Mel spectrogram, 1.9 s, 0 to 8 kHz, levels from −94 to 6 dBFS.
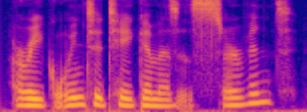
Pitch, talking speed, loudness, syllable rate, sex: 195 Hz, 280 wpm, -16 LUFS, 6.3 syllables/s, female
